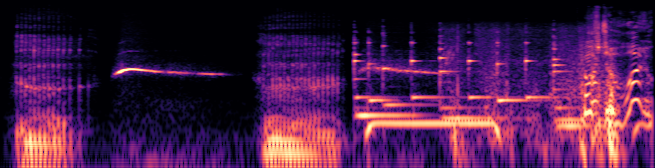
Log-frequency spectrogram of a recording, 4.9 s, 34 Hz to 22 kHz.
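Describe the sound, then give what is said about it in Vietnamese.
A phone ringtone plays a bright, melodic electronic tune, a client calling at 3 a.m.; it starts partway through and continues to the end. Before it, there are loud, rough snore-like breaths and a brief whistling tone. “ôi điện thoại điện thoại điện thoại”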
